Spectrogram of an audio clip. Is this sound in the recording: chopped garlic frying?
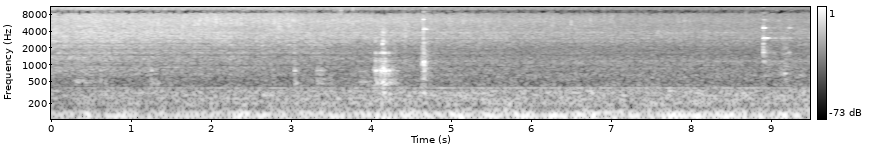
yes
